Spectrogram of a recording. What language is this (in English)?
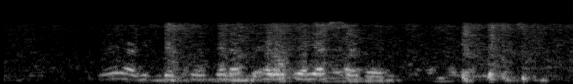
Ganda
